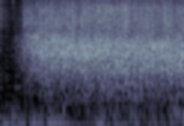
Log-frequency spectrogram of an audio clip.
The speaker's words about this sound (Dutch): Dank u, dank u, dank u voor het applaus. Ja, wij zijn ook enthousiast.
